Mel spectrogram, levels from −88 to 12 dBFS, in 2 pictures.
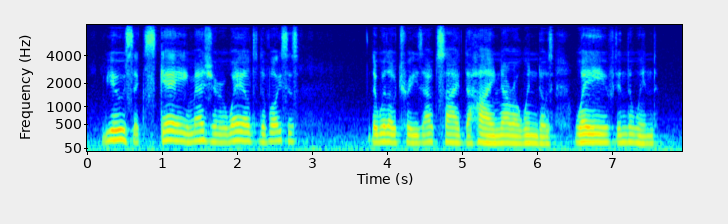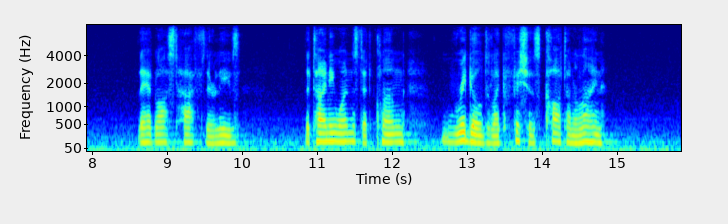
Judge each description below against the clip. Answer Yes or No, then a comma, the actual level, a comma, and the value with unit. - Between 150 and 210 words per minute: No, slow, 135 wpm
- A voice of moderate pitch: Yes, medium, 145 Hz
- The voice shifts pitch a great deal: No, narrow, 2.5 semitones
